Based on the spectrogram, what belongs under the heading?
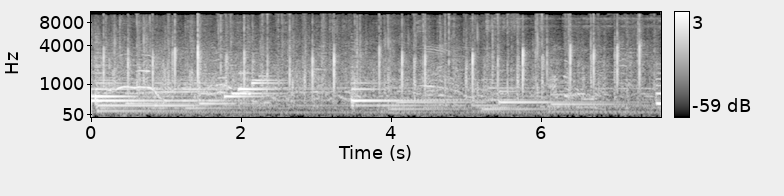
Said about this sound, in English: Give him a super clap offering. Stand to your feet. You cannot sit down. You cannot sit down.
